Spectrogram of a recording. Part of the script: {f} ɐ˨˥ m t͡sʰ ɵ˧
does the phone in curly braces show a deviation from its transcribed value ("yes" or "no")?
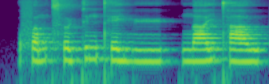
no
